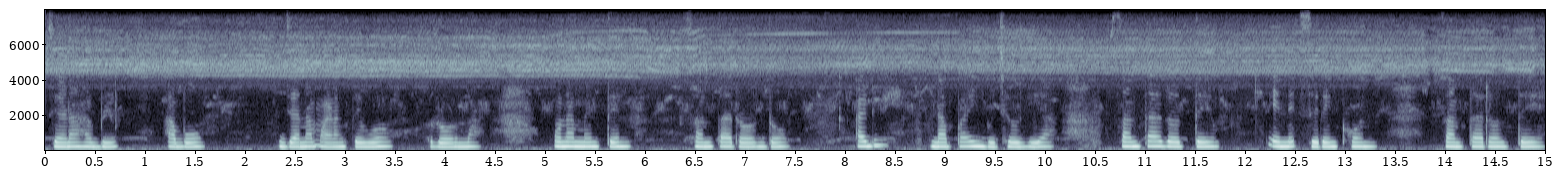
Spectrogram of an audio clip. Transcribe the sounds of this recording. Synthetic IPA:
t͡ʃɛɽ̃aɦabiʔ | abɔ | d͡ʒanamaɽ̃aŋt̪ɛwɔ | ɾɔɽma | ɔnamɛnt̪ɛn | sant̪aɾɔɾd̪ɔ | əɖi | napaiɲbud͡ʒʱəwɡɛja | sant̪aɾɔɽt̪ɛː | nɛʔsɛɾɛŋkʰɔn | sant̪aɾɔɽt̪ɛ

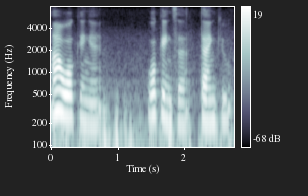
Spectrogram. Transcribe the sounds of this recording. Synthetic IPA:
aːoːkɪ̃ŋɛ | oːkɪ̃ŋsaːɾt̪ʰɛ̃ːŋkju

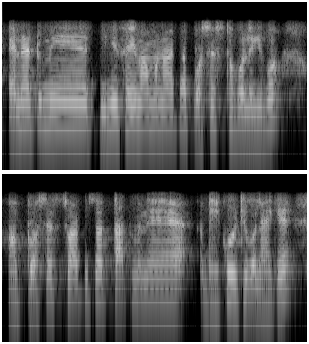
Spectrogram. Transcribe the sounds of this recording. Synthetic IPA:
ɛnɛtumitinisaɦimamanɔɛtapɹɔsɛstʰɔbɔlaɡibɔpɹɔsɛstʰʊwaɹpisɔtːatmanɛbʱekuɹitʰibɔlaɦikɛ

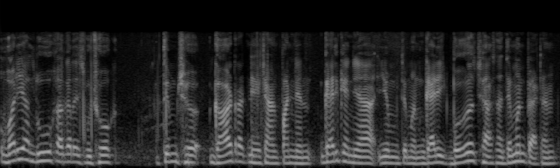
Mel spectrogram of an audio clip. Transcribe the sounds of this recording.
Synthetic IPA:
ʋɐɾijaːluːxɐɡɐɾɐsbut͡ʃʰoːk | t̪ɪmt͡ʃʰuɡaːɖɾɐʈniɦit͡ʃʰaːnpɐnːɐnɡɐɾikenjaːjimt̪ɪmɐnɡɐɾiːk̚bəːzt͡ʃʰaːsãːt̪̬ɪmɐnpɛːʈʰɐn

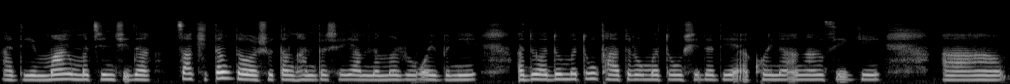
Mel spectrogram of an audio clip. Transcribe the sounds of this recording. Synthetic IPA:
ɐdimaŋmɐt͡ʃinsidɐ | t͡ʃakʰːitaŋ̚tawɐsutaŋɦanbɐsejamnɐmɐɾuojbɐniɐduɐdumɐtuŋtʰatʰɐɾuk̚mɐtuŋsidɐdiɐ̰kʰojnɐɐ̰ŋaŋsḭɡi

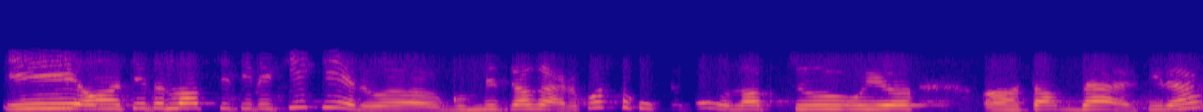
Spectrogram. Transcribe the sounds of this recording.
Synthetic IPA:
eʌt̪jet̪ʌlʌb̚t͡sit̪iɾʌkekeɦʌɾuɡʱumned͡zʌɡaʌɾukʌst̪okost̪ot͡sʰʌulʌb̚t͡sʰuːjot̪ʌk̚d̪aɦʌɾut̪iɾʌ

